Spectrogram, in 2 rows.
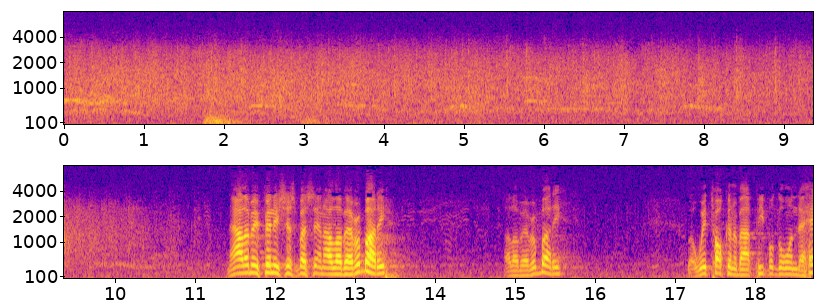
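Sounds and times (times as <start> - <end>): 
audience clapping hands: 0.0 - 11.2
speech: 11.4 - 13.5, 15.3 - 15.7, 17.3 - 18.7.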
